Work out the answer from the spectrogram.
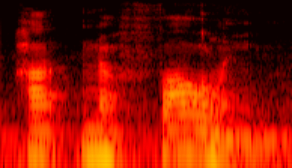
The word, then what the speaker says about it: Nephilim: So if you got rid of all those vowel points there, that would actually be pronounced ha-nephalim. Not Nephilim, but Nephalim.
